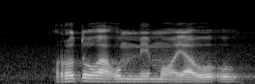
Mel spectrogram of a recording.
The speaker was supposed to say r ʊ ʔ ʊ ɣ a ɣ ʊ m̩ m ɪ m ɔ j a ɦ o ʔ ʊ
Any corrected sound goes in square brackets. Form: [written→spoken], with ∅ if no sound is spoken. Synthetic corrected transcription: r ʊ [ʔ→t] ʊ ɣ a ɣ ʊ m̩ m ɪ m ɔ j a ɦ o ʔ ʊ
